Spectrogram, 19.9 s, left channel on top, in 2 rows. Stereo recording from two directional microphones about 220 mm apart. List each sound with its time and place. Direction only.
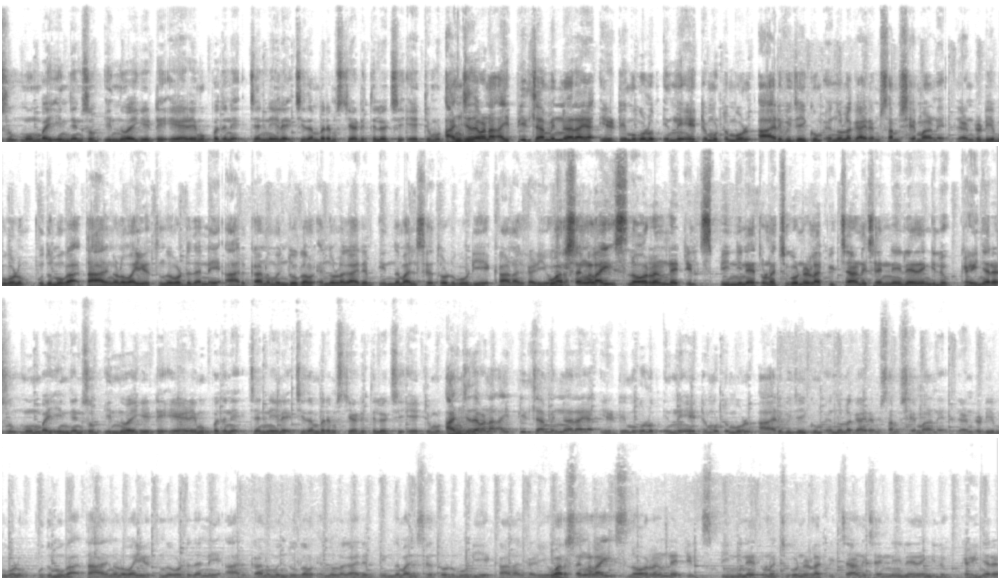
0.3 s speech: 25° left (ahead or behind)
4.4 s a man's voice: 40° left (ahead or behind)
